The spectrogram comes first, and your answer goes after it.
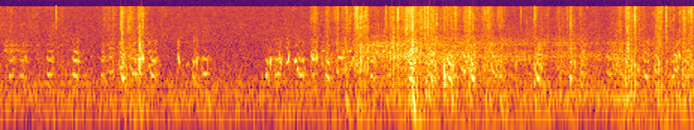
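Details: Pet guinea pigs moving energetically around their playpen give a quick, irregular run of short, soft, low clucking notes. Pattering footsteps and rustling bedding run underneath.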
